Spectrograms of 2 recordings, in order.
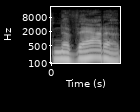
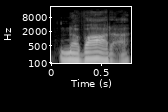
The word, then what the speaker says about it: Nevada: I think residents pronounce it different from those who speak Spanish. In fact, the Nevada Visitors Bureau actually runs with some of their ads a little pronouncer for it, that it's Nevada, not Nevada.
